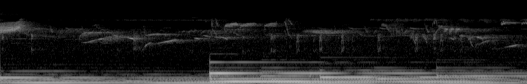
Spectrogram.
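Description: Light bird chirps flutter in the background throughout at a clear lake by a forest, partly masked by louder sustained musical chords that swell partway through; no one speaks.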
